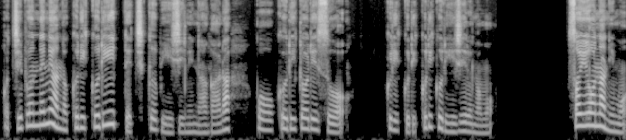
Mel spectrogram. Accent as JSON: {"language": "Japanese", "region": "Hokkaido", "country": "Japan", "said": "出身地は北海道です。"}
